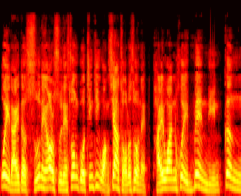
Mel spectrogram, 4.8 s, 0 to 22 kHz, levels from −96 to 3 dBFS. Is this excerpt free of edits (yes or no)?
no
